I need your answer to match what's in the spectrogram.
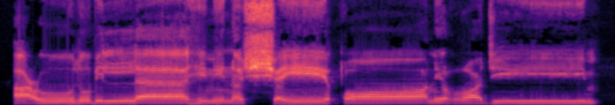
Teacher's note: जी को हम लंबा इसलिए कर रहे हैं क्योंकि आगे या साकिन है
